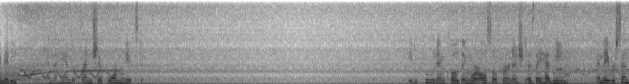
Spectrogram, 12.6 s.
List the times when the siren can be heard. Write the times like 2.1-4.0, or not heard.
0.0-2.5, 11.1-12.5.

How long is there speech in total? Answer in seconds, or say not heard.
7 s.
